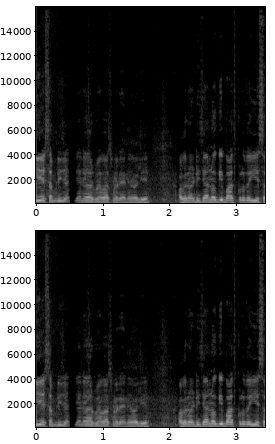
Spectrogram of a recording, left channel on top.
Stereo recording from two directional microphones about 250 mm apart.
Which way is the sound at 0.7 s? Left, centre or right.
Right.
